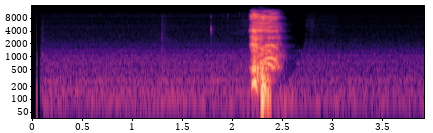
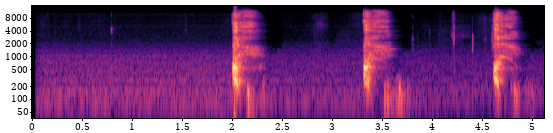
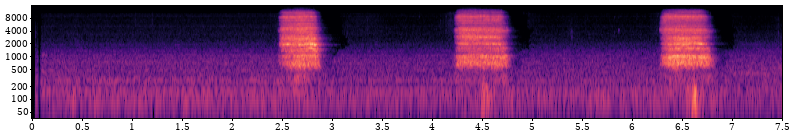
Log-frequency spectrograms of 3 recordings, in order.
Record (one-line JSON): {"cough_length": "3.9 s", "cough_amplitude": 26058, "cough_signal_mean_std_ratio": 0.22, "three_cough_length": "5.1 s", "three_cough_amplitude": 32768, "three_cough_signal_mean_std_ratio": 0.21, "exhalation_length": "7.5 s", "exhalation_amplitude": 16081, "exhalation_signal_mean_std_ratio": 0.37, "survey_phase": "beta (2021-08-13 to 2022-03-07)", "age": "45-64", "gender": "Female", "wearing_mask": "No", "symptom_none": true, "smoker_status": "Ex-smoker", "respiratory_condition_asthma": false, "respiratory_condition_other": false, "recruitment_source": "REACT", "submission_delay": "2 days", "covid_test_result": "Negative", "covid_test_method": "RT-qPCR", "influenza_a_test_result": "Unknown/Void", "influenza_b_test_result": "Unknown/Void"}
